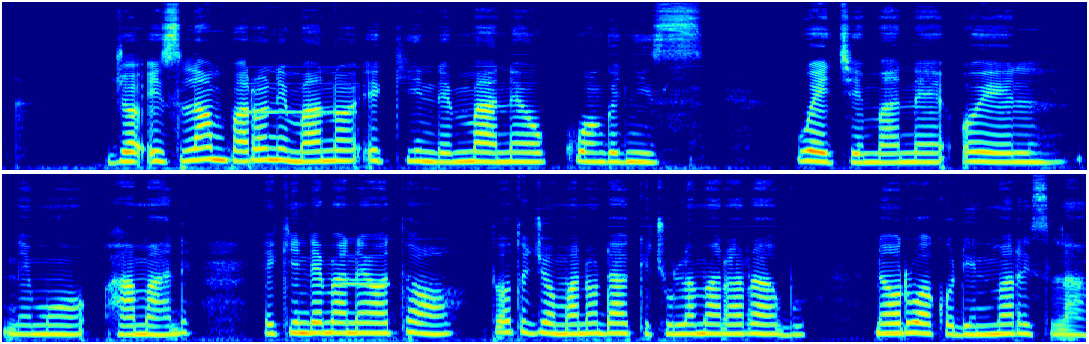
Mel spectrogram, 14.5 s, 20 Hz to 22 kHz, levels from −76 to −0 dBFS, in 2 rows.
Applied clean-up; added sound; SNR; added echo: neural mask model DeepFilterNet 3.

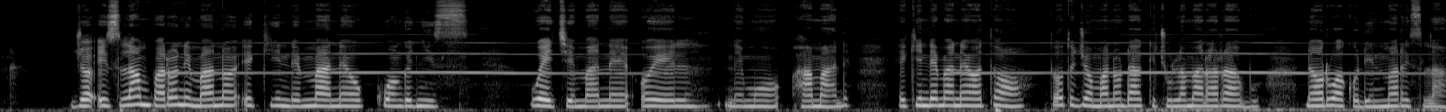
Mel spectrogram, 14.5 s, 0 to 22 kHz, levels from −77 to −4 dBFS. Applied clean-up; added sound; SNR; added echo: none; Wind instrument, woodwind instrument; 15 dB; none.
